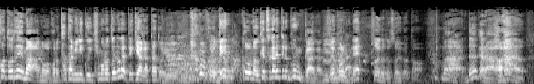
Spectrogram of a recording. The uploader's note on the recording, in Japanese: 公開収録！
